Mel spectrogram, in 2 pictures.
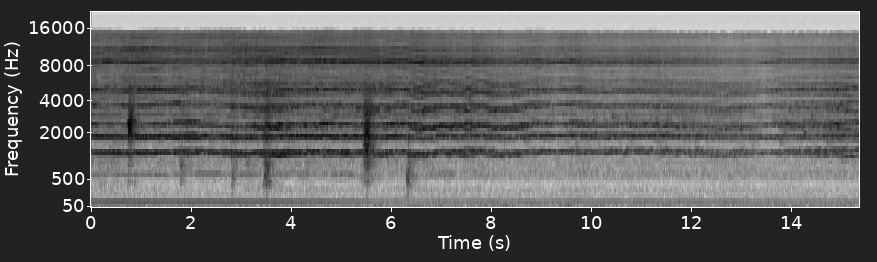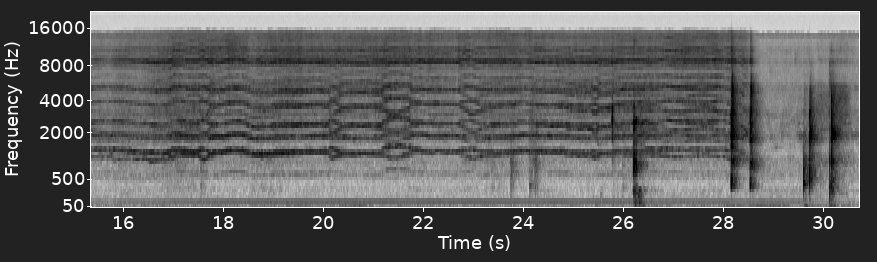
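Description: Estes Proto X micro quadcopter in flight, its tiny motors giving a steady high-pitched whine of several tones. The pitch wavers and bends in the middle as the throttle changes. Near the end there are a few sharp knocks as it hits and comes down on the floor, and the whine cuts off.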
